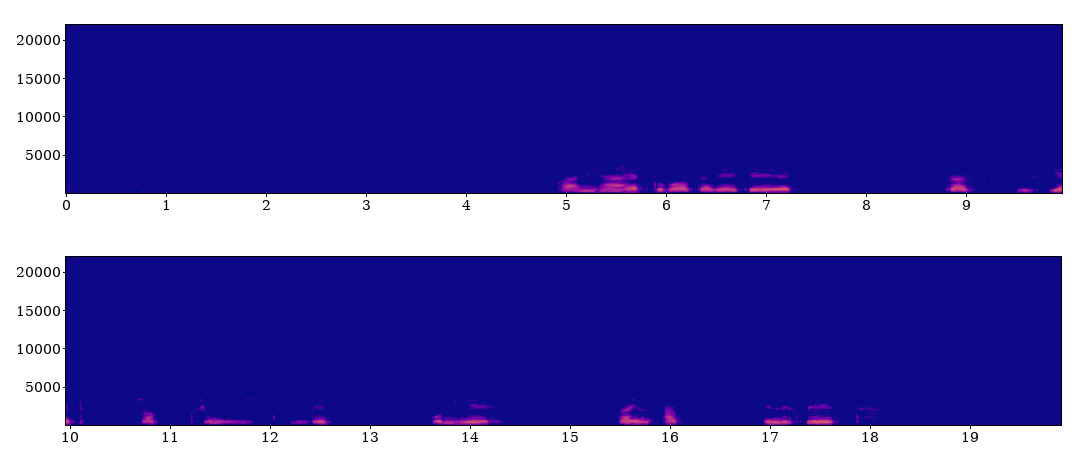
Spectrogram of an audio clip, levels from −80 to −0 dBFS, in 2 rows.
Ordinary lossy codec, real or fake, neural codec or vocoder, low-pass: none; fake; vocoder, 44.1 kHz, 128 mel bands every 512 samples, BigVGAN v2; 3.6 kHz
